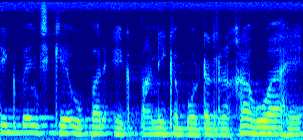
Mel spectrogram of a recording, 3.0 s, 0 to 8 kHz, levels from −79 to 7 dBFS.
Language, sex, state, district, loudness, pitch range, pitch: Hindi, male, Bihar, Araria, -32 LUFS, 125-150 Hz, 135 Hz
